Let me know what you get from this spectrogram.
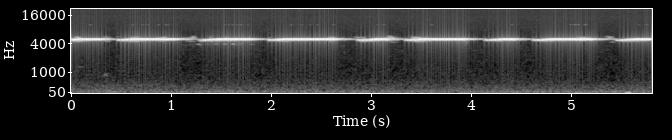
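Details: Autumn crickets and other insects chorusing in a garden vegetable field, recorded with a DR-40X: a steady high ringing trill that swells and fades in pulses about every second, over a very quiet background.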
